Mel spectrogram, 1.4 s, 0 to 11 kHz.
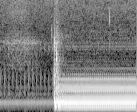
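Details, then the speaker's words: Hallicrafters S-20R tube receiver with bad filter capacitor removed from circuit: sudden loud, steady low buzz with strong overtones swamps the set; mains hum from failed filter capacitor. "That's crazy. That is how much hum there is. Wow, that's insane."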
